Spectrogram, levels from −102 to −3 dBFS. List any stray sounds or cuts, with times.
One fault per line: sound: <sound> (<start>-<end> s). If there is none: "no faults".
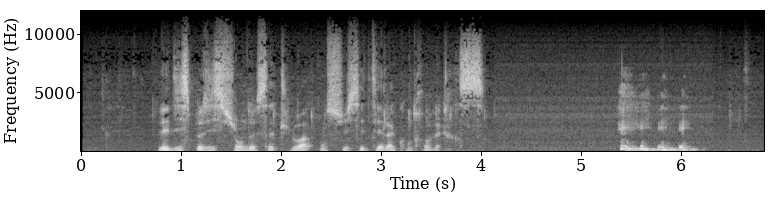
sound: laugh (5.4-6.3 s)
